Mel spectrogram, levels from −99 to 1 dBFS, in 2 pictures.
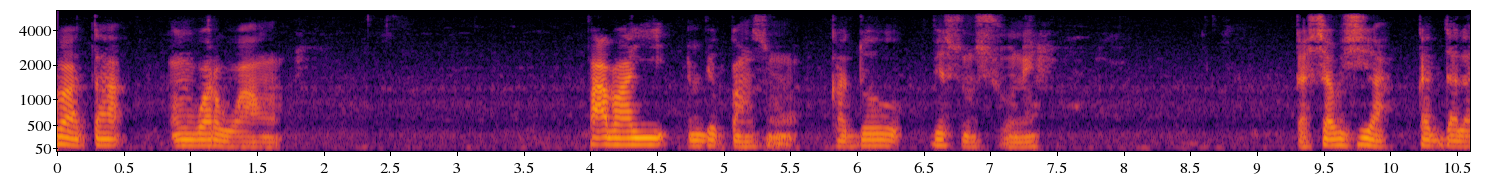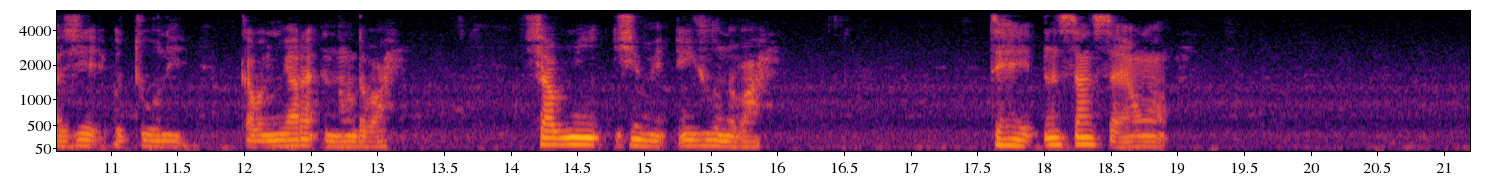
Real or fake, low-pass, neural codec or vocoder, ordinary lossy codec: real; 5.4 kHz; none; AAC, 48 kbps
